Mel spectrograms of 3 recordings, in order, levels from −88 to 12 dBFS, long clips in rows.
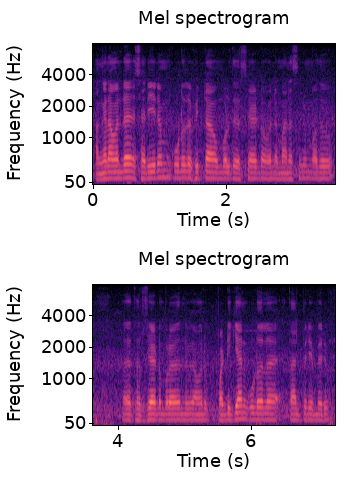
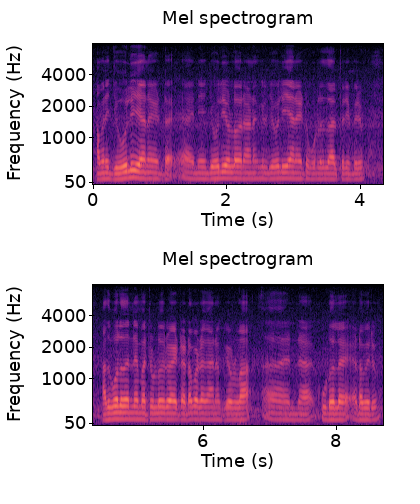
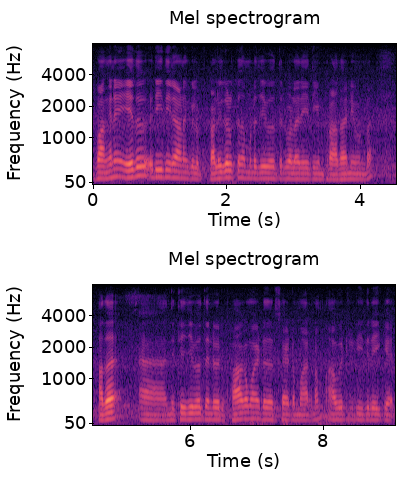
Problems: constant background noise, low volume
